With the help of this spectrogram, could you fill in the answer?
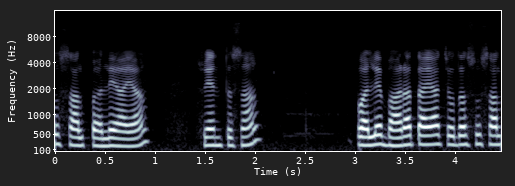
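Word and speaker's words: Xuanzang: स्वयं त्सांग इसका जो है शुद्ध नाम उच्चारण अगर लेंगे स्वयं त्सांग तथा अन्य तीर्थयात्रियों ने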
